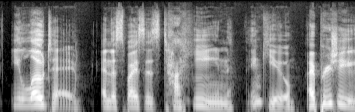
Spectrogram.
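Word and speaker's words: Tajín: lote thank you elote and the spice is tahin thank you i appreciate you guys being nice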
